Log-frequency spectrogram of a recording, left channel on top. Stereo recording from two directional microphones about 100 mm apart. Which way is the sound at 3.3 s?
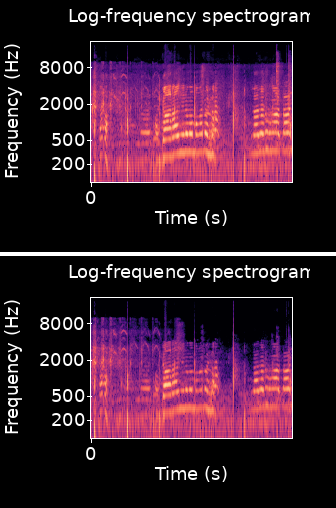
20° left (ahead or behind).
